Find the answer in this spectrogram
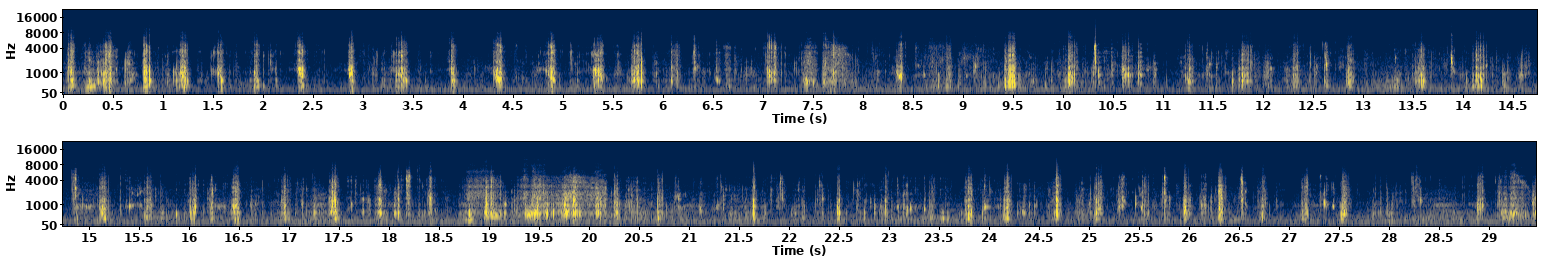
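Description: Close-miked crunchy chewing of a rau tiến vua (celtuce stem) salad: crisp, rapid crunches, a few a second, with a denser burst of crunching about two-thirds of the way through.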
